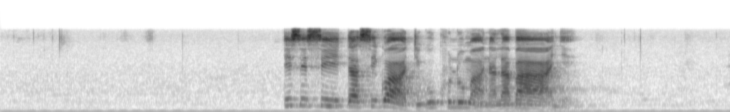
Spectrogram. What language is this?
Swati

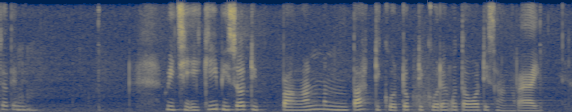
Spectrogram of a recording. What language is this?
Javanese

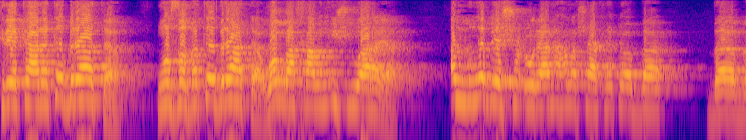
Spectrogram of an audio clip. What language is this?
Arabic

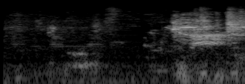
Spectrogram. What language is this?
Chinese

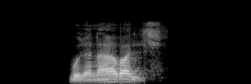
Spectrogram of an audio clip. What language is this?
Catalan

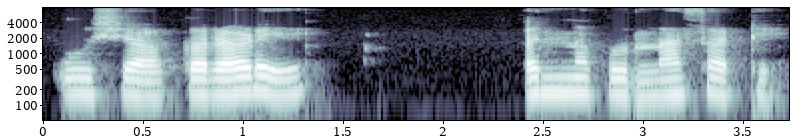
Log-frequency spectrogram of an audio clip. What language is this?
Marathi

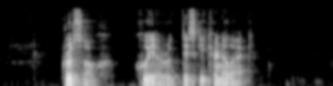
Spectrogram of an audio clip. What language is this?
Cornish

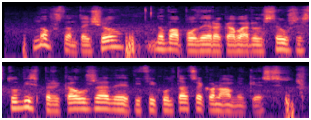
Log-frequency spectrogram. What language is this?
Catalan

